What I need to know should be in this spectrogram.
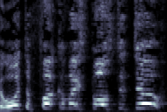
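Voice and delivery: high, helpless mock whine; exasperated banker. Comic quotes drunk banker giving up, high whine. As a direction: throw up your hands, high.

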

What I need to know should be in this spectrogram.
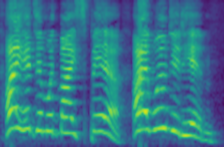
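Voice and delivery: high, loud insistence; indignant. Acted. Ralph claiming credit for wounding the boar, indignant. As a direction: insist hotly on being heard. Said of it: "Ralph said indignantly".

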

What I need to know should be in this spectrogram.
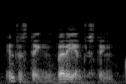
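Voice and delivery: low, soft, fast murmur to himself; quick low muse, half to himself; musing aside. Acted. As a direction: mutter it under your breath, thinking. Holmes muses over clue.

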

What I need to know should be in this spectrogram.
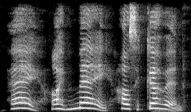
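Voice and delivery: practice greeting. Shown as a demonstration. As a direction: rehearse a smooth hello. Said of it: "what are you gonna say?".

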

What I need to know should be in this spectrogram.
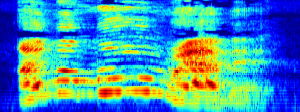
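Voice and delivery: high, loud gleeful call. A narrator's reading. Annie bounding on the moon, calling out gleefully. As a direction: shout it bouncing with joy. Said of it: "she called".

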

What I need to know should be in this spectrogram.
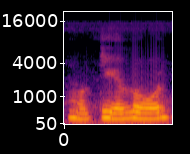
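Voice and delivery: usual speaking voice

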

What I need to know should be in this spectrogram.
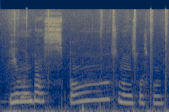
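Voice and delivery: ordinary talk

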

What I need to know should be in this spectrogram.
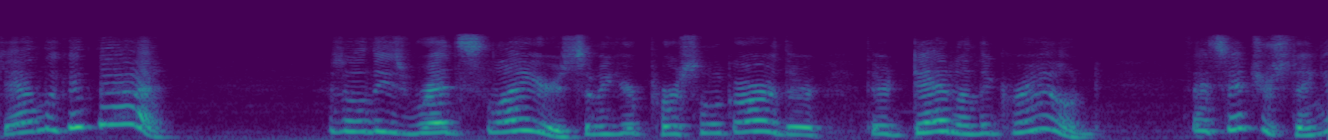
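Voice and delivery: pitched well up, pointing things out; high mock guide voice. Guide shows the king his dead guards, high breezy voice.

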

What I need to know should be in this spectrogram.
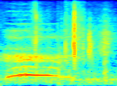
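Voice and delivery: soft, drawn-out gasp; audible intake of wonder; storyteller's gasp. Acted. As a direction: gasp quietly in pretend surprise. Storyteller reacts.

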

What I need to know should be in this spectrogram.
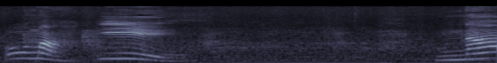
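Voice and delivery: usual speaking voice

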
